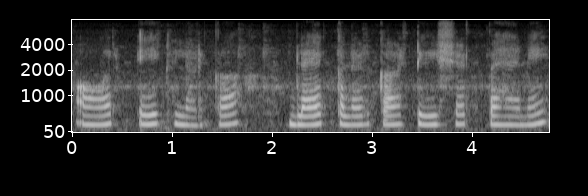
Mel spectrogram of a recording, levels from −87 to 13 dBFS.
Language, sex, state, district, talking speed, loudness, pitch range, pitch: Hindi, male, Chhattisgarh, Raipur, 100 wpm, -18 LUFS, 235-255 Hz, 245 Hz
